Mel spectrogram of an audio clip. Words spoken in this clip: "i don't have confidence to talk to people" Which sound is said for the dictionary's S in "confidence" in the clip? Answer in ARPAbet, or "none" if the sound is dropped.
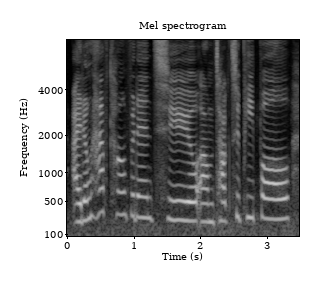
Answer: none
